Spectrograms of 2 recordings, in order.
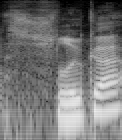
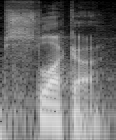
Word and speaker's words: Sluka: we talked about Matt Sluka, or are you calling him Sluka? I don't know how to pronounce it. It's Sluka. I'm going to go Sluka.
